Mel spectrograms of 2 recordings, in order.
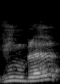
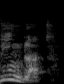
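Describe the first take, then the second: First: The name is pronounced the Danish way. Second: The name is pronounced the Polish way. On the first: "po duńsku się mówi" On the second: "a my mówimy"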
